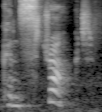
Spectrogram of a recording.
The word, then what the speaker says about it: construct: apostrophe here on screen it comes in between the two syllables con struct now the apostrophe always goes before the stressed syllable so if you see an apostrophe before something you need to stress the syllable after it got it okay wait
